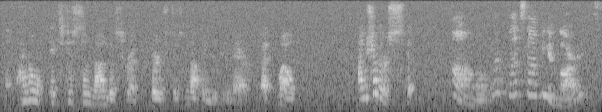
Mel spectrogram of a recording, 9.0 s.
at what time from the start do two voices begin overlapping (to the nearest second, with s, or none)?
none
